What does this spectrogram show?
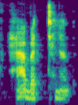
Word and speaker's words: habitant: with a wellestablished farm habitant habitant that sounds like the word habitat or inhabitant doesn't it habitant and I know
